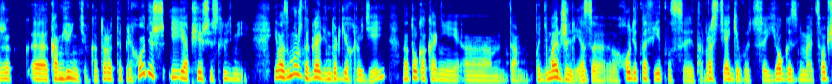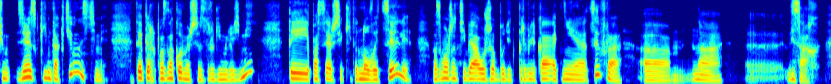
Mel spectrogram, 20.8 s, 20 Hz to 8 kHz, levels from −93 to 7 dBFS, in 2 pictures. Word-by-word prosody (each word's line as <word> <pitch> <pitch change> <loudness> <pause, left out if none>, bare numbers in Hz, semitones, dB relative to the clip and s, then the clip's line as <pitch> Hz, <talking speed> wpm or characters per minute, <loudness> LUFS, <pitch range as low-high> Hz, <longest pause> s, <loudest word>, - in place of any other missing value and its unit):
же, 160 -1 -2 0.2
э, 145 -1 +4
комьюнити, 160 -2 +1
в - - -26
которое 155 +5 -2
ты - - -8
приходишь 235 - 0
и 195 -2 0
общаешься 160 -1 0
с - - -9
людьми. 150 -4 -7 0.3
И, 190 - 0
возможно, 200 - +4
глядя 180 -2 +3
на 145 - -1
других 155 -2 -3
людей, 130 - -6 0.2
на 150 -1 -2
то, 185 - +3
как 160 -2 -4
они, 130 -4 -5
ам, 115 -2 -9
там 120 -1 -11
поднимают 155 +5 +4
железо, 120 -2 -2 0.2
ходят 165 +5 +1
на 160 - +2
фитнесы 125 -5 -5
там, - - -17
растягиваются, 150 -5 -3
йогой 145 +4 -1
занимаются, 130 +4 -8
в - - +5
общем, 160 -1 -3
заниматься 185 +5 +5
какими-то 165 -4 +1
активностями, 230 - -3 0.3
ты, 180 - +7
во-первых, 175 -1 +2
познакомишься 160 -3 +2
с - - -7
другими 140 0 -3
людьми, 205 - -1 0.4
ты 155 -2 +7
поставишь 155 -3 0
себе 140 - -8
какие-то 145 +2 -5
новые 135 -3 +5
цели. 200 - +4 0.3
Возможно, 165 +3 +1
тебя 155 0 +4
уже 145 0 +2
будет 135 -2 -5
привлекать 150 -1 +1
не 135 -2 +1
цифра, 160 - +1 0.2
а, 120 -2 0
на, 120 -1 -4 0.3
э, - - -19 0.4
весах, - - -3
150 Hz, 175 wpm, -24 LUFS, 130-165 Hz, 0.4 s, ты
